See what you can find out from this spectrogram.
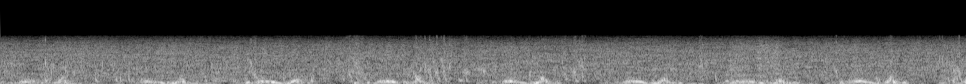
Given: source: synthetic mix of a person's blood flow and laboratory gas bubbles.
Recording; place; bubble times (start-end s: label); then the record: Doppler ultrasound of blood flow; precordium
0.00-0.06 s: bubbles
0.38-0.78 s: bubbles
0.90-1.06 s: bubbles
1.09-1.34 s: bubbles
2.02-2.62 s: bubbles
2.82-2.88 s: bubbles
3.06-3.22 s: bubbles
3.42-3.70 s: bubbles
4.08-4.54 s: bubbles
4.56-4.72 s: bubbles
4.77-4.88 s: bubbles
5.26-5.40 s: bubbles
5.59-5.88 s: bubbles
6.98-7.06 s: bubbles
7.13-7.19 s: bubbles
7.23-7.41 s: bubbles
7.86-7.94 s: bubbles
8.30-8.43 s: bubbles
8.73-8.84 s: bubbles
8.88-8.99 s: bubbles
9.33-9.67 s: bubbles
From the record:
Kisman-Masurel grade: 242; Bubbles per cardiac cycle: several, 3 to 8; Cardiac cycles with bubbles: 100%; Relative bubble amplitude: moderate (0.250 to 0.450); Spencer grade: 3 (all of the cardiac periods contain showers or single bubble signals, but not dominating or overriding the cardiac motion signals); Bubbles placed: only in the low amplitude regions of the cardiac cycle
